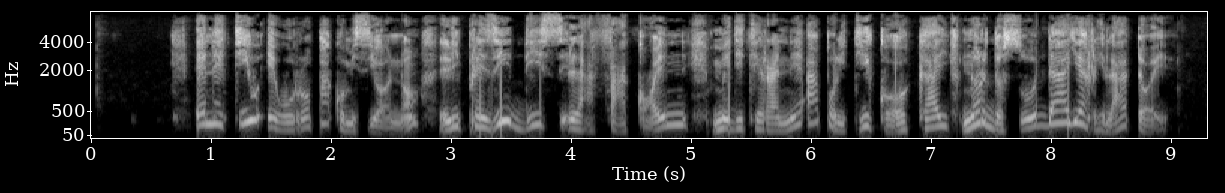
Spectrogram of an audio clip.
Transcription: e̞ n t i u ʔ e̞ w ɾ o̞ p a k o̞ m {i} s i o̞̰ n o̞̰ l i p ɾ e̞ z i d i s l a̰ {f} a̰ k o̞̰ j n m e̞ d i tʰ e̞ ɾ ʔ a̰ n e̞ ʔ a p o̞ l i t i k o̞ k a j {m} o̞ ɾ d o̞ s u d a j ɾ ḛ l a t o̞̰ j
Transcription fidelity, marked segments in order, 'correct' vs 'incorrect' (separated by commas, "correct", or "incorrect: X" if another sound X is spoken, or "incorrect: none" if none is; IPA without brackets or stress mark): correct, correct, incorrect: n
